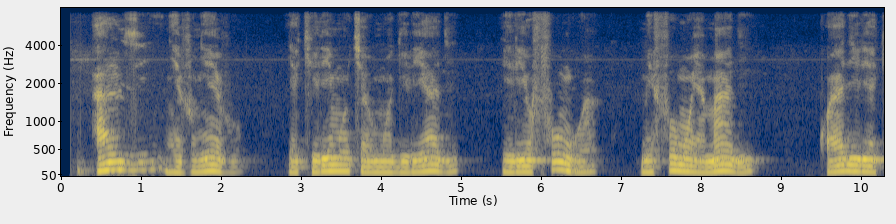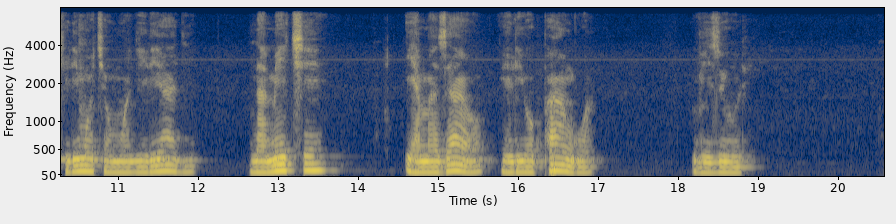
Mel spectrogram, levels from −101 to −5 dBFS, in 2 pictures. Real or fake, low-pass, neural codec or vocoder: real; 7.2 kHz; none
